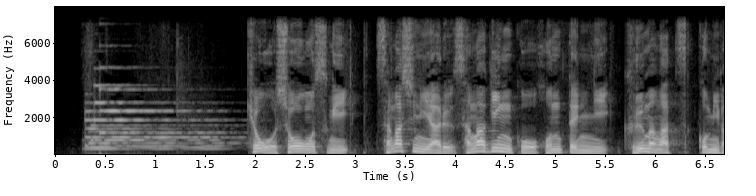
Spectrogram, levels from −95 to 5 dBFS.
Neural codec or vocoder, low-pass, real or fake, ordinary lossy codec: none; 7.2 kHz; real; none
